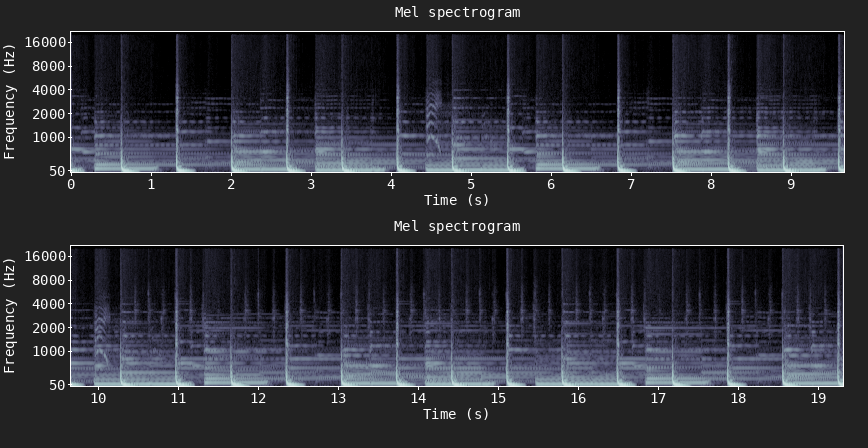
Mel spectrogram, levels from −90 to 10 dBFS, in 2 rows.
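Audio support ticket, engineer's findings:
Sample clock jitter, whole clip: fine hiss and roughness riding on loud and bright passages, gone in quiet gaps. Converter clock timing unstable, roughly 10 µs rms, so samples land early or late and the error scales with waveform slope. Error floor around 35 dB below signal. Suspect ADC/DAC clock source or PLL. Check master clock distribution and cabling.

Corrupt frame decoded, 8.23 to 8.25 s: short chirp-like blip, about 21 ms, a single frame's worth. Damaged compressed frame decoded and played anyway, with misread gains or codes dumping energy into wrong frequency bins, peaking around -30 dBFS. Suspect transport or storage bit errors upstream of decoder. Check for error concealment or frame checksum handling.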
